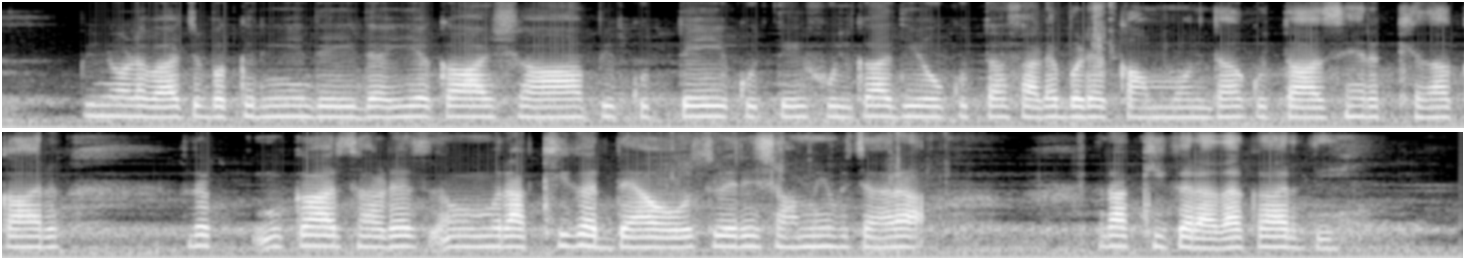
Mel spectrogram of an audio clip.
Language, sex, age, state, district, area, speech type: Dogri, female, 30-45, Jammu and Kashmir, Reasi, rural, spontaneous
